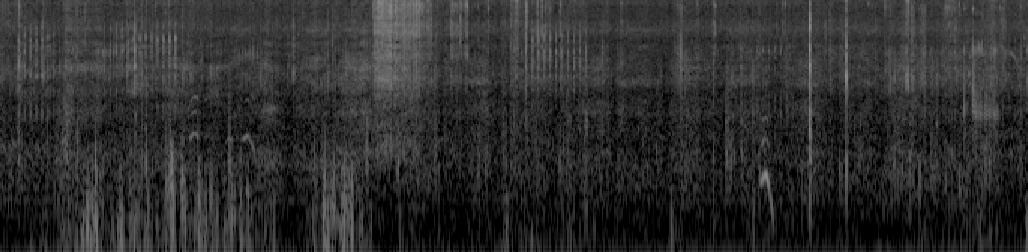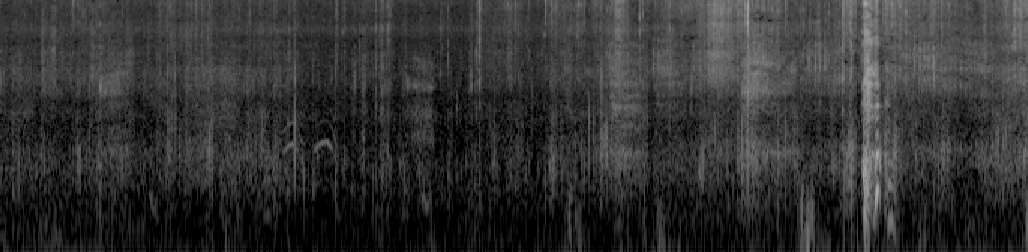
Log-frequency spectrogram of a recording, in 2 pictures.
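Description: Footsteps and rustling of dry brush with gear knocking, close to a body-worn camera as the wearer walks through scrub; a short laugh near the end.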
